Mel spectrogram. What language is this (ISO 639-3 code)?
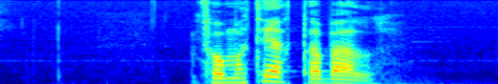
nor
